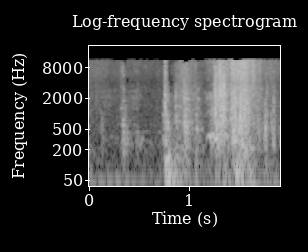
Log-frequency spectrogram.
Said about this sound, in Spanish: Abre un cajón y lo tira al suelo.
